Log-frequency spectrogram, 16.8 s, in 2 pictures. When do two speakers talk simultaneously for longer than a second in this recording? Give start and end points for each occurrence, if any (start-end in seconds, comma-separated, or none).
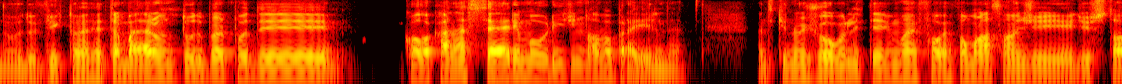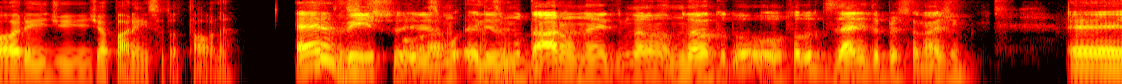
10.9-12.3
